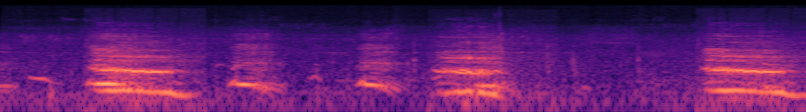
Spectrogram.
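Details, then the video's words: Adult lioness from the African savanna giving a roaring sequence: a long deep roar followed by a string of shorter, throaty grunts at irregular intervals, then another full roar near the end. "Lionne qui Rugit"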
